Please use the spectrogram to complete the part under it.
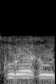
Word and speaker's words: Курахово: Правильно, город Курахово, ударение правильно делаешь, совершенно верно.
